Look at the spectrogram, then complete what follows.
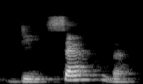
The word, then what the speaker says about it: December: of the year is december the sem the stress also on the second syllable and it's pronounced and spelled correctly as d e c e m b e r so this are the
